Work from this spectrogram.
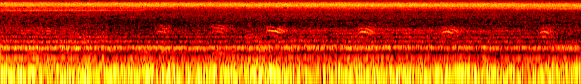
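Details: Honey bees buzzing around allium drumstick flowers in a garden, a continuous low hum, while a bird gives short chirps roughly every second over a steady high insect hiss.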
